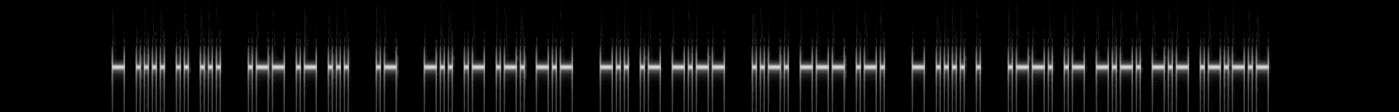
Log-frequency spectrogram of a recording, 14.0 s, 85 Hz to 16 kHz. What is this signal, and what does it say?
Morse code, heard as a keyed tone, about 30 wpm, 700 Hz. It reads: THIS WAS A DARK DAY FOR THE PACK.
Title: Sentences from Top 1300 Words 30wpm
